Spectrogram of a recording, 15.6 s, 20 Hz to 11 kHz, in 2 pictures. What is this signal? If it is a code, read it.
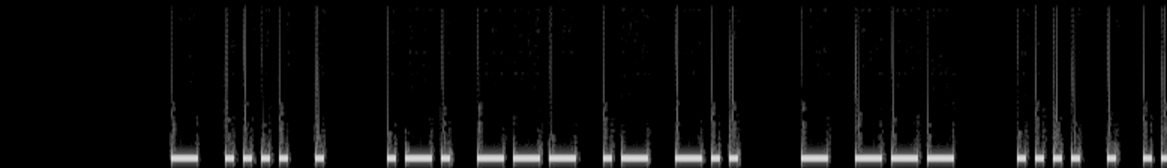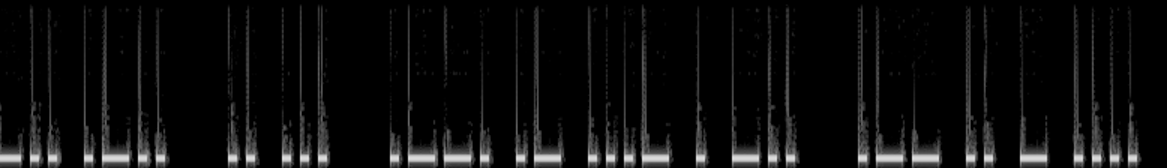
Morse code, heard as a keyed tone, about 20 wpm, 700 Hz. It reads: THE ROAD TO HELL IS PAVED WITH
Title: Sentences with 8-Word Phrases - 20wpm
